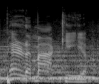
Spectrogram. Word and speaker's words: Perämäki: Joker has gone Tinka Perämäki, sorry, I keep adding an extra K. Perämäki, apologies.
